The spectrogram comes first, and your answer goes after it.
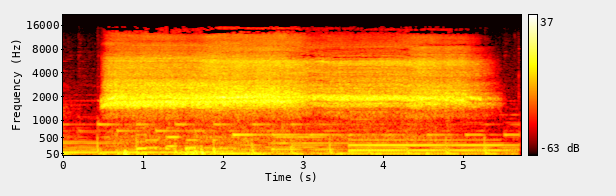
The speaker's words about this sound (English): That is not the sound of a deer. That's the sound of a waterfall.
